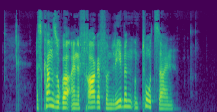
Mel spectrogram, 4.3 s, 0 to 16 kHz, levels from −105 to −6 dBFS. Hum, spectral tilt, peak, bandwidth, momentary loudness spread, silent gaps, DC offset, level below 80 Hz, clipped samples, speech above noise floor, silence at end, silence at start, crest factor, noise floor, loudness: none; -4 dB/octave; -2 dBFS; 11.5 kHz; 11 LU; none; under 0.1%; -64 dBFS; under 0.1%; 52 dB; 0.9 s; 0.75 s; 20 dB; -72 dBFS; -20 LUFS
